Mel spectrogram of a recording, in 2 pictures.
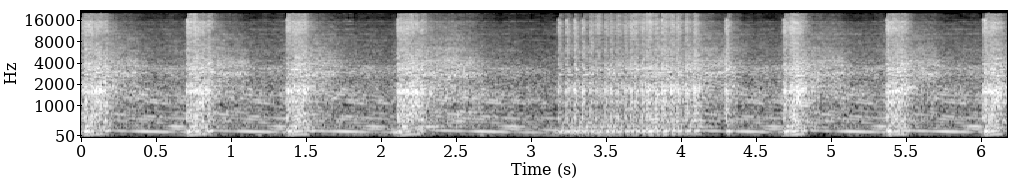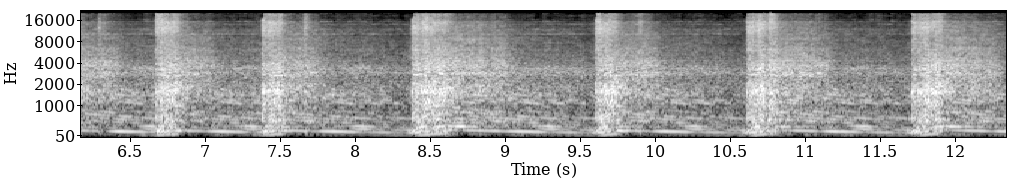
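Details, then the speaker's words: Suzuki Satria 2-stroke (Lumba) mid-restoration, about 70% done, engine newly revived with stock exhaust fitted: repeated blips, revs rising and falling cleanly with no misfire or knock. Runs smooth and healthy. "Knalpot juga udah terpasang, udah kedengeran suara mesinnya udah halus."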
